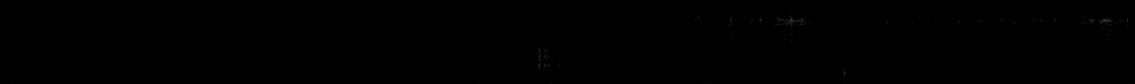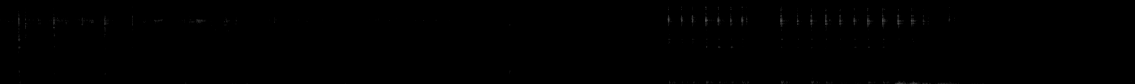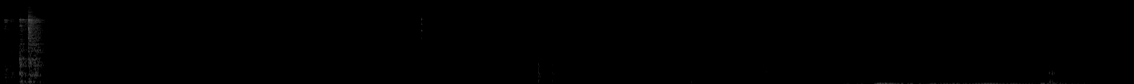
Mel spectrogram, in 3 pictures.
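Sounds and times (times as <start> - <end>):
whisk scraping metal pot: 6.2 - 15.9.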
